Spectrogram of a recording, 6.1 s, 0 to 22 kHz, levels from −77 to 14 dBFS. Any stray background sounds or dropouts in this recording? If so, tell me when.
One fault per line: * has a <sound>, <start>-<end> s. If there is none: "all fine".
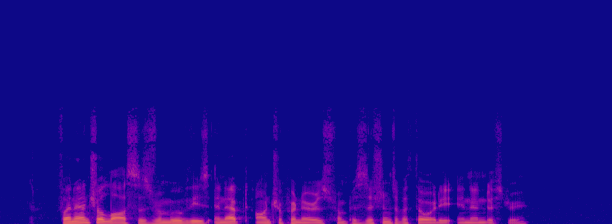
all fine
